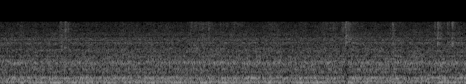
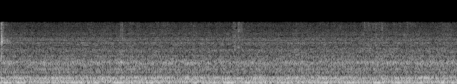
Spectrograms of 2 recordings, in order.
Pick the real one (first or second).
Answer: second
